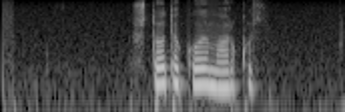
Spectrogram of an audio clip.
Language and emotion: Russian, neutral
